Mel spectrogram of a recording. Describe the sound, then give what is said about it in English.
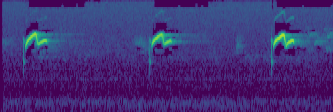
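Three Cordilleran flycatcher receipt calls, each a short, high two-part note, sounding at even intervals against silence. “Cordieran flycatcher has a receipt call.”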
